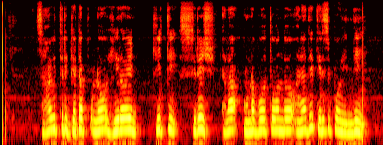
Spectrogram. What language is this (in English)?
Telugu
